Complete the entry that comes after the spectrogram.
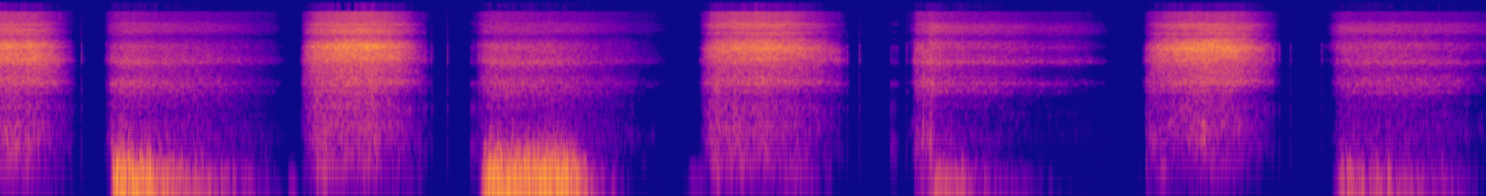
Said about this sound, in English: Keep on breathing.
